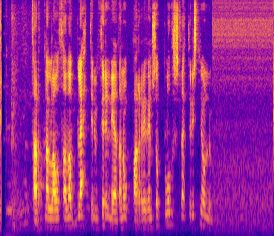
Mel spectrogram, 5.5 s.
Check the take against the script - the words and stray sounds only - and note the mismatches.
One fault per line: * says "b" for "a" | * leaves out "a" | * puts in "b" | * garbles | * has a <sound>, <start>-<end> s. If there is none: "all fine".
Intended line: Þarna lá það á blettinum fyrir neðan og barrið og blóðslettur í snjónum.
* puts in "eins"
